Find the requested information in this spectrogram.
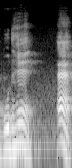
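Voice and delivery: usual speaking voice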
